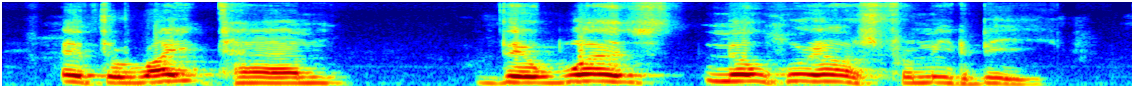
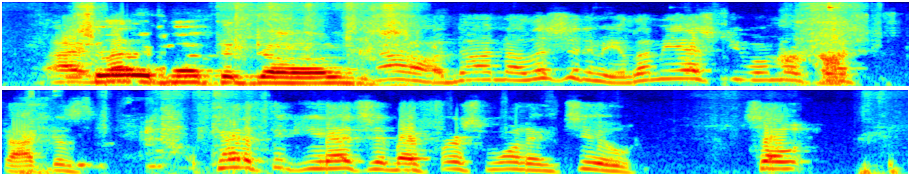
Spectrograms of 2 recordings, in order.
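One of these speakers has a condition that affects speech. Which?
The first: cerebral palsy; wheelchair user.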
